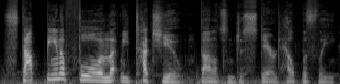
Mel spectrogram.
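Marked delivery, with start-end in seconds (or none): 0.0-2.3 louder, higher, impatient command; a little growl. Acted. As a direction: snap at him to hold still. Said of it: "She growled a little".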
